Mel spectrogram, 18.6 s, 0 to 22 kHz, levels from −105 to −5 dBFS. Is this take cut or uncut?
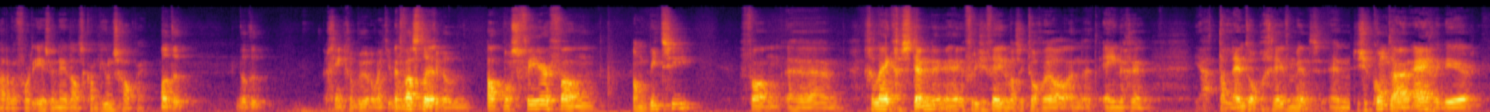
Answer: cut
